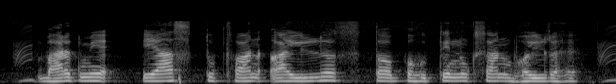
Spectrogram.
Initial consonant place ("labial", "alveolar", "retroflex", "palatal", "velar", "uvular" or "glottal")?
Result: labial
